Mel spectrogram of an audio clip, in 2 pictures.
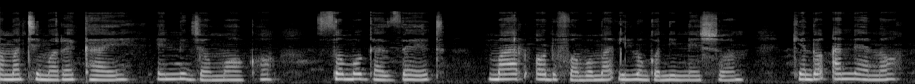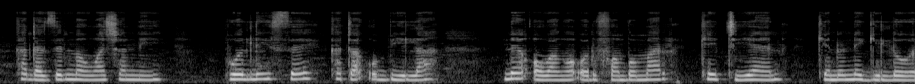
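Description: Speech, and the whole thing carries HE-AAC compression damage you can plainly hear: nothing above 12.4 kHz, and the treble sounds synthesized rather than captured, so s sounds come out gritty and a bit lispy. That's likely spectral band replication rebuilding the top end, which fits a low bitrate around 16 kbps.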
